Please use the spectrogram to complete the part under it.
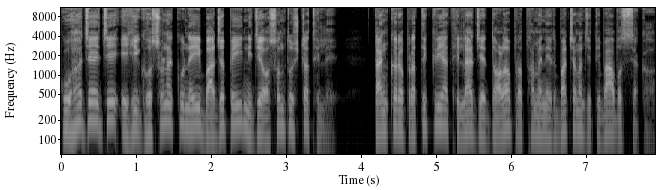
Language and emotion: Odia, neutral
